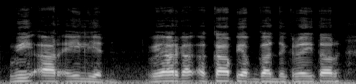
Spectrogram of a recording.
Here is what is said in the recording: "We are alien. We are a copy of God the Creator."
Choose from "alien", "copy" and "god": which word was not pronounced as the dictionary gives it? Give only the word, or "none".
none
